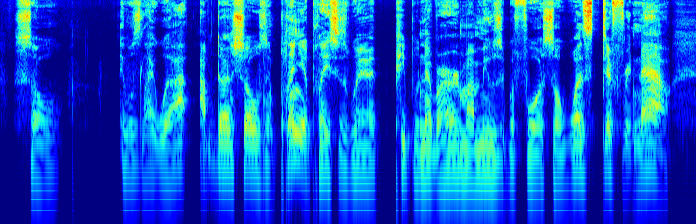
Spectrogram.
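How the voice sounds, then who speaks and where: With an American accent, a man talks at a fairly quick pace in a somewhat breathy, dark, mellow tone. His pitch is medium, with ordinary variation. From Brooklyn, New York, then elsewhere from age 7. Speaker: podcast host and rapper. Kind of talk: solo casual podcast monologue.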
